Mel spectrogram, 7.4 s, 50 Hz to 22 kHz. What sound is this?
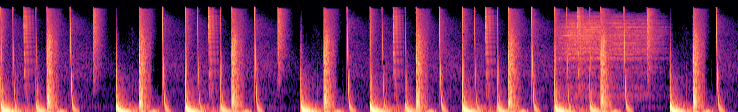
Electro Fab 002
Produced for music as main beat.
drum, loops, industrial, electro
